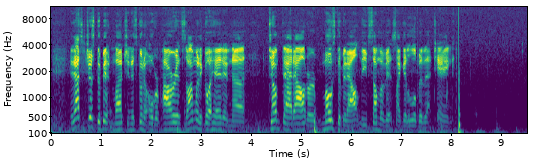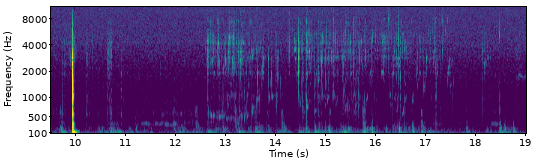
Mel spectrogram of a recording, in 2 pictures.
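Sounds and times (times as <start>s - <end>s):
low steady rumble: 0.0s - 19.0s
liquid trickling into the sea: 10.6s - 18.5s
faint splashing: 10.6s - 18.9s.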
